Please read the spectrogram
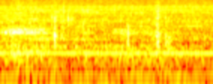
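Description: Faint steady hum with a thin constant tone, overlaid by a few soft, irregular clicks.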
